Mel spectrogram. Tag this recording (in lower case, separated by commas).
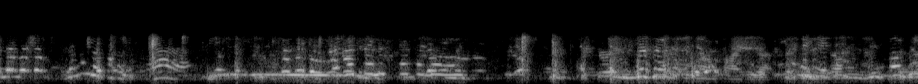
speech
